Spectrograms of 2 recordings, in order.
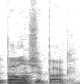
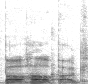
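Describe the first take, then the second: First: The middle consonant is a 'j' sound. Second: The middle consonant is an 'h' sound. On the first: This is how the speaker grew up saying it. The speaker calls it wrong. "I'm going to say this wrong now, but it's how I grew up saying it" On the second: This is the correct name. The speaker calls it right. "which I now know is Baja bug"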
